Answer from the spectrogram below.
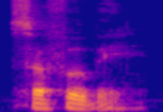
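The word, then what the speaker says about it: Sofubi (ソフビ): Sofubi, yeah. – It's Sofvi, so how do you get Sofubi? – Because that's not how it's spelled, what you just said.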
